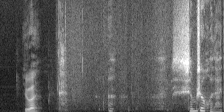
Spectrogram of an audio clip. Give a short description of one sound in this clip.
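A young woman speaks softly and brightly, close by.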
